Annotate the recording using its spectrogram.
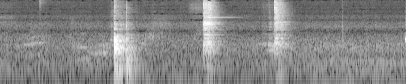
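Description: A metal fork clinks three times against a ceramic plate while vegetable pieces are set onto the rice. The first clink is the loudest and the second rings briefly.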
